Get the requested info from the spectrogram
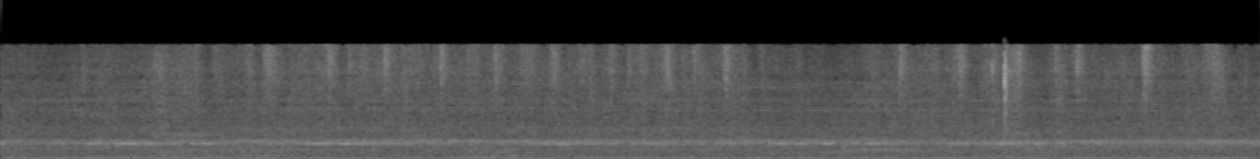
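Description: Steady low machine hum with a faint, steady high whine above it, typical of kitchen ventilation or refrigeration running, with a few light clicks near the end.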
